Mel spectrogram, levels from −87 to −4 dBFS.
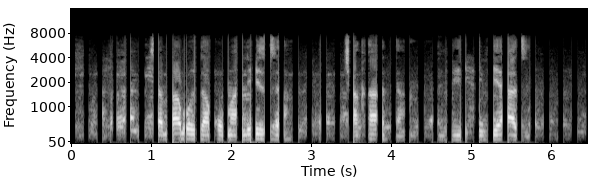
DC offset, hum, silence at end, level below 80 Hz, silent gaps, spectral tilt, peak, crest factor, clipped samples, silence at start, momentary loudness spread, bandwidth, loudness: under 0.1%; none; 0.25 s; -52 dBFS; 3.32-3.36 s, 3.84-3.89 s, 6.10-6.15 s; -5 dB/octave; -2 dBFS; 16 dB; under 0.1%; 0.1 s; 20 LU; 7.8 kHz; -18 LUFS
